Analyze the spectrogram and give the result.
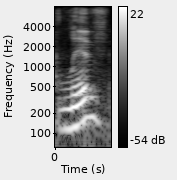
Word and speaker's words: LIV: We're going to talk live. Is that how you pronounce it? Live? – L-I-V, yeah.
